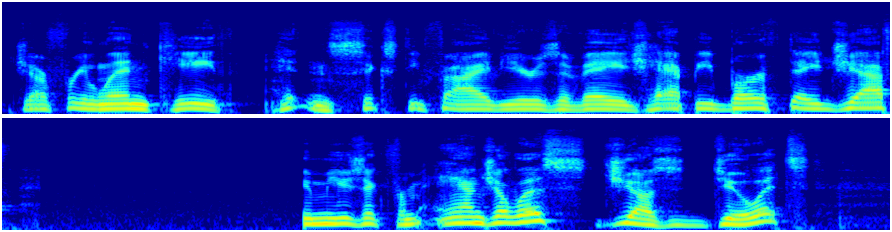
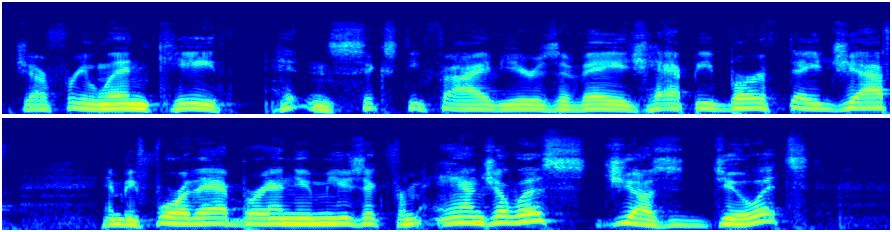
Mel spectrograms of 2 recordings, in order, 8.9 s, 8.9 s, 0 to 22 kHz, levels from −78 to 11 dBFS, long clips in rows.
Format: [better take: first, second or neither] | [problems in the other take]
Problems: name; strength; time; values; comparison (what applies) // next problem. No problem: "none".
second | audio cutting out; at 4.5 s for 1.5 s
